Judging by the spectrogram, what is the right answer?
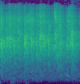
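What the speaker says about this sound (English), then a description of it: "Now we can clap for each other." An audience at a physicians' association conference applauds steadily, a continuous patter of many hands clapping at moderate, fairly distant volume with no clear speech.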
